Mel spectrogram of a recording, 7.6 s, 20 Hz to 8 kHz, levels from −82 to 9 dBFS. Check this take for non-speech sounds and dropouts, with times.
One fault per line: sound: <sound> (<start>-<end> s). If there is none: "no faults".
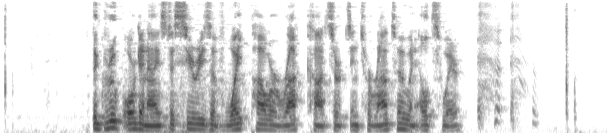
sound: cough (6.0-6.8 s)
